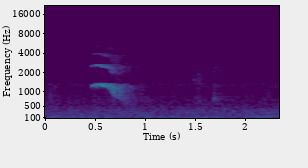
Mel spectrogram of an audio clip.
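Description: A single brief, high-pitched vocal call, falling slightly in pitch, about half a second in, against a quiet room.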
